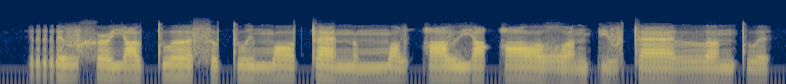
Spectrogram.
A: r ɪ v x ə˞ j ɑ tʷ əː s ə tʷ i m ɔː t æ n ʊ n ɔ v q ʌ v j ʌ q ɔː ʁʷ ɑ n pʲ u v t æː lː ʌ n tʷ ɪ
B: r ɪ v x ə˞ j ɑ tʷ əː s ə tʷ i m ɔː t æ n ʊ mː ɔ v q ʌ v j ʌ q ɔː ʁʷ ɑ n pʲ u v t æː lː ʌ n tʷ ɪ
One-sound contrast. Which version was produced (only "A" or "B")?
B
